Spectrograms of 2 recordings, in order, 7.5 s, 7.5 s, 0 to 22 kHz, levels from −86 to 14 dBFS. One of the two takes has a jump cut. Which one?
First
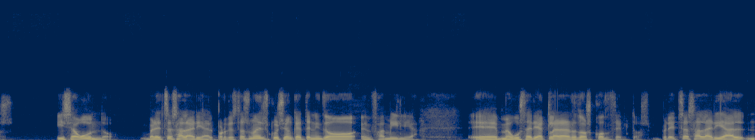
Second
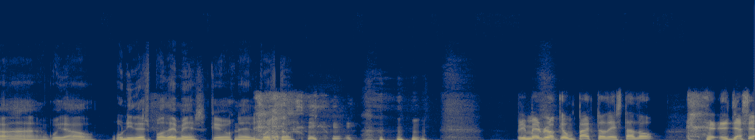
second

